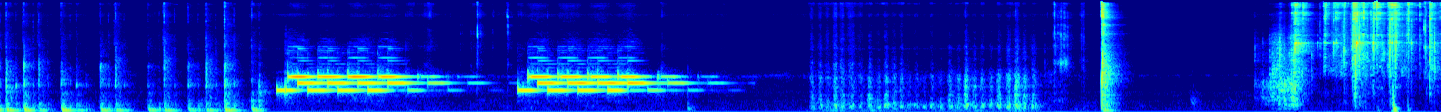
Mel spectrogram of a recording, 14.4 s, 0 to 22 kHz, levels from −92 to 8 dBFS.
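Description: No faults are audible anywhere in the recording.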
